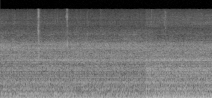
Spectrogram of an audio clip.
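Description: Steady low rumble of a semi-truck heard from inside its cab, growing a little louder about three seconds in.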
